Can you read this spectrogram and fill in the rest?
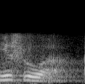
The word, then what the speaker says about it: Иешуа: Оно произносилось Иешуа, а не Иисус или Иисус.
